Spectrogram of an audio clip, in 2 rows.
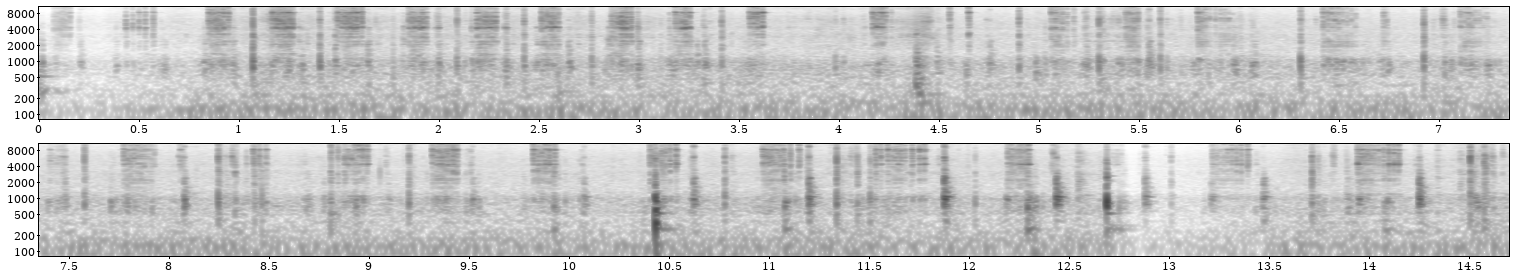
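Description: A hand ratchet tightens the bolt on the front engine mount of a 1993-1999 VW Jetta, giving a steady run of close mechanical clicks and ratcheting pawl ticks through the whole stretch, with a few sharper knocks near the end.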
